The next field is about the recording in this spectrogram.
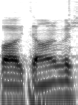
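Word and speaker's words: Bogdanović: opinion that's just the numbers but Bowie on Bogdanovich Utley that's how you say his name be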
